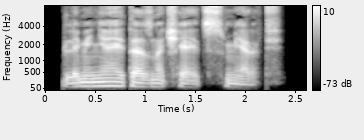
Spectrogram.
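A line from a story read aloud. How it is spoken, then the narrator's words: Quiet. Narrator (Russian): тихо произнес он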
